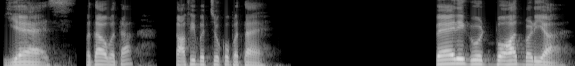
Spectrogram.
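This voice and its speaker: With a slightly high, mellow, clean voice, he speaks very slowly and pauses often. He's a spoken English teacher with an Indian accent and Hindi as his language, giving a chatty, teasing live online lesson, lecturing playfully and calling students "beta," his voice strained from an hour's talking.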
